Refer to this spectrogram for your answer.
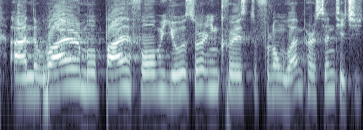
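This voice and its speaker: With a non-native accent, a man speaks using ordinary pitch variation. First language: Chinese. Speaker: business executive. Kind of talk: conference keynote. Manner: halting, reading from paper.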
